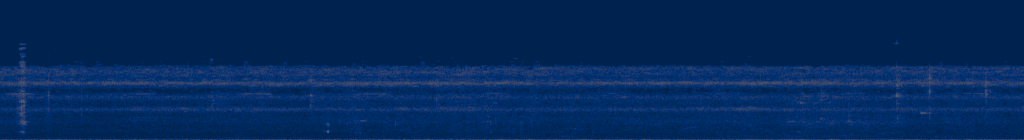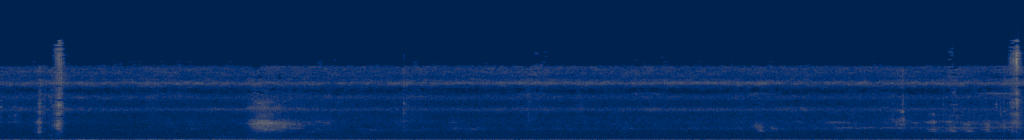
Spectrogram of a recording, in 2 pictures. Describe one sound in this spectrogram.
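A baby monkey scrambles over rock.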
